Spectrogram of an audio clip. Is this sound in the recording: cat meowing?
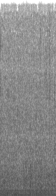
no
